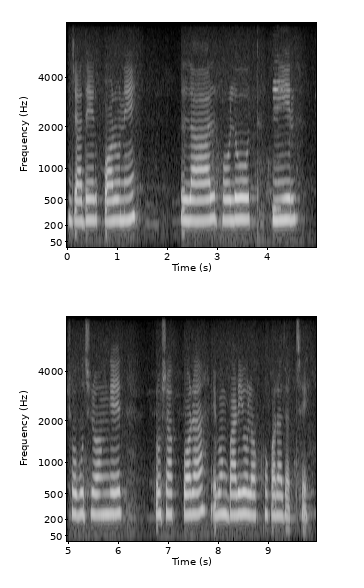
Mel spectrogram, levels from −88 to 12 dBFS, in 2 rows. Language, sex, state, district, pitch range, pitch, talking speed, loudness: Bengali, female, West Bengal, Cooch Behar, 250-260 Hz, 255 Hz, 85 wpm, -14 LUFS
